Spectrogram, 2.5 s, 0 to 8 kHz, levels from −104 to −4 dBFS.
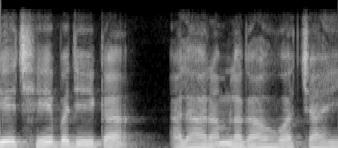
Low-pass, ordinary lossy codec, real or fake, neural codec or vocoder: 7.2 kHz; none; real; none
